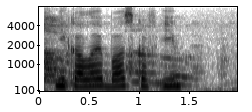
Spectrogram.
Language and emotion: Russian, neutral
